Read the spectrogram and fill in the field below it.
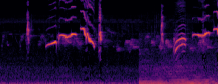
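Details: Oriental magpie-robin fighting song used for voice training and to rouse males into fighting form: clear whistled phrases, rising and falling slurs with sharp high clicks, delivered in bursts separated by short pauses, with a low hum beginning partway through.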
